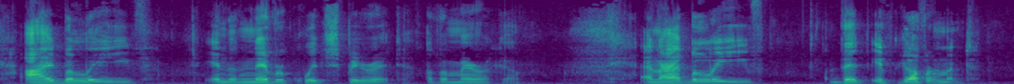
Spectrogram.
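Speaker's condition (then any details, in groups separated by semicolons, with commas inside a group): Cerebral palsy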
